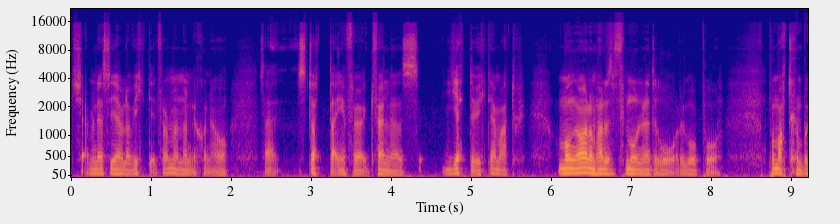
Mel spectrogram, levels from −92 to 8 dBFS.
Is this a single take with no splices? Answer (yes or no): yes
